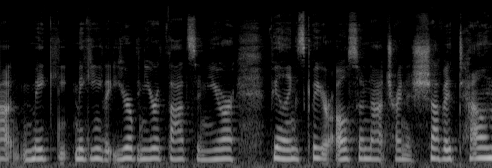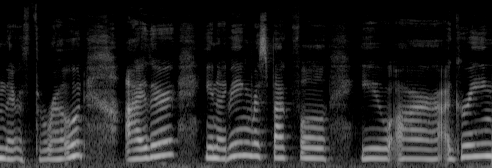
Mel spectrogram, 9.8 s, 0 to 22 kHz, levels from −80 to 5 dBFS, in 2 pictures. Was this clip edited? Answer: yes; 4 cuts; at 1.0 s, 1.4 s, 3.1 s, 7.2 s

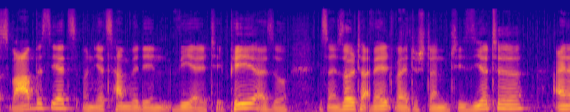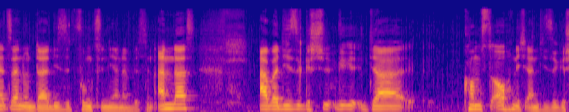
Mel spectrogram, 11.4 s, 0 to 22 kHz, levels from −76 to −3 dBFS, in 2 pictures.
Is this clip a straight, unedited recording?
no; 3 cuts; at 1.7 s, 3.7 s, 6.4 s

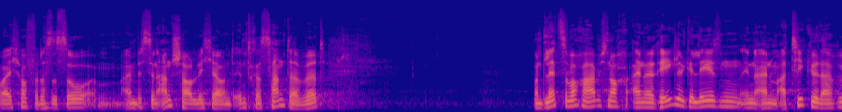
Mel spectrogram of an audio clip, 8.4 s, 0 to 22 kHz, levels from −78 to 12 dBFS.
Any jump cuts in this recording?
no; 0 cuts

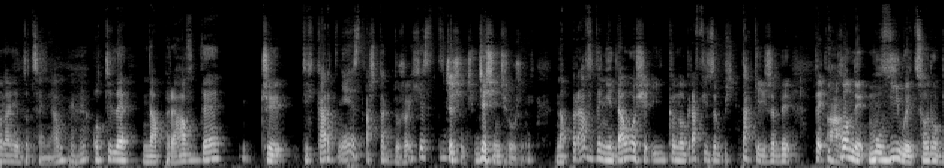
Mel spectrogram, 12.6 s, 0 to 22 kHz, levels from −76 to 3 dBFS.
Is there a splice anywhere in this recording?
no; 0 cuts

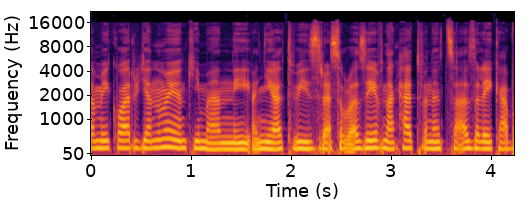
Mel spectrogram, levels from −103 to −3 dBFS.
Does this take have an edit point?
yes; 4 cuts; at 1.0 s, 1.6 s, 2.4 s, 3.1 s

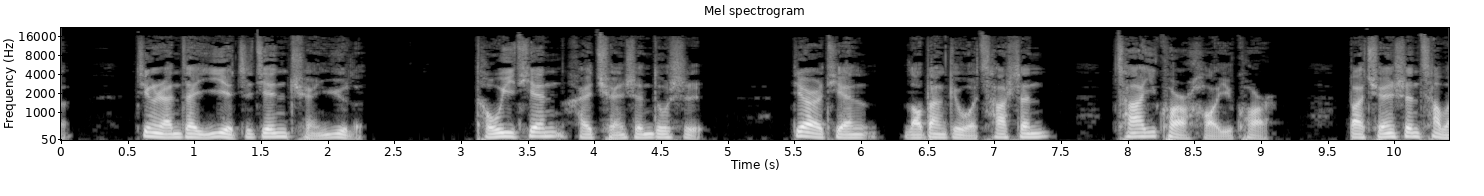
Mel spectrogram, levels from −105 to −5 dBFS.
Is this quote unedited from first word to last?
yes; 0 cuts

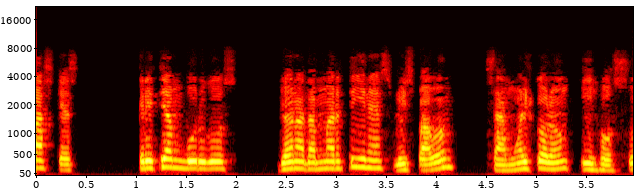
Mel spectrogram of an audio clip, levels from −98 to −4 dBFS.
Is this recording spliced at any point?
no; 0 cuts

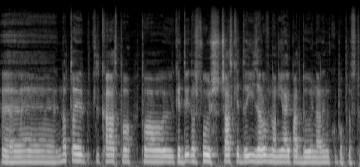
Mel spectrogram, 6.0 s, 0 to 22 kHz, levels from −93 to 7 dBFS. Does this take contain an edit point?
yes; 3 cuts; at 2.3 s, 3.4 s, 4.6 s

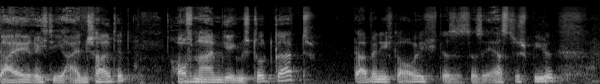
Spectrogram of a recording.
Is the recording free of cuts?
yes; 0 cuts

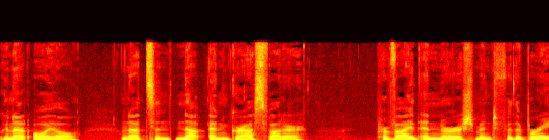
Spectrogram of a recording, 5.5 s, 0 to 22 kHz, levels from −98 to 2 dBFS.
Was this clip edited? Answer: yes; 5 cuts; at 1.2 s, 1.7 s, 2.0 s, 2.7 s, 4.2 s

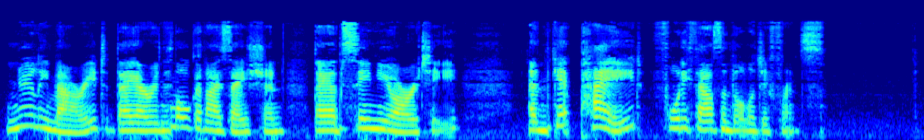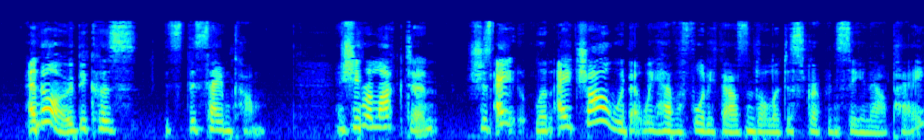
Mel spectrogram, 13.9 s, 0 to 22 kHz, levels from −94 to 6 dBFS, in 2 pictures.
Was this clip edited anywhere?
yes; 9 cuts; at 1.3 s, 2.6 s, 4.1 s, 7.2 s, 8.6 s, 9.6 s, 10.6 s, 11.0 s, 11.6 s

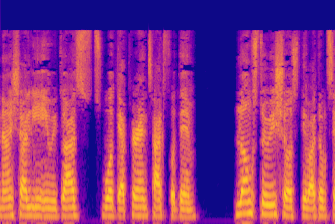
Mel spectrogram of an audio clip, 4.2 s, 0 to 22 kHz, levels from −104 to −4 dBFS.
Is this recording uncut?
yes; 0 cuts

